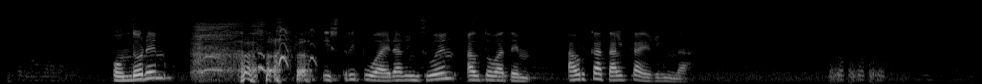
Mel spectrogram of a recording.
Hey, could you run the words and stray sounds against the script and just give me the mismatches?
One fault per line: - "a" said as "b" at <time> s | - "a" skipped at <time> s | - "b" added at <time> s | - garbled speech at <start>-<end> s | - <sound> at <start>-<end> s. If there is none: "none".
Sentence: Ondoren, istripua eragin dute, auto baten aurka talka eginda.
- laugh at 1.9-3.2 s
- "dute" said as "zuen" at 4.3 s
- laugh at 8.3-8.9 s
